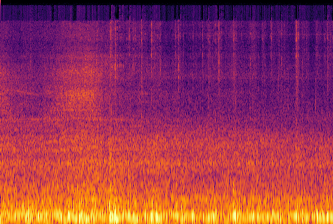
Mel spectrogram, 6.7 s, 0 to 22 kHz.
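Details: 2014 Subaru Forester XT Touring, warm and under load: deep, uneven fluttering, whirring rumble first mistaken for engine knock; exhaust gas escaping past the manifold gasket because the manifold nuts were under-torqued.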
